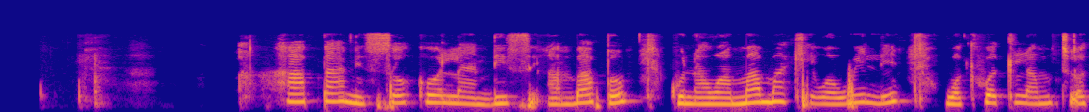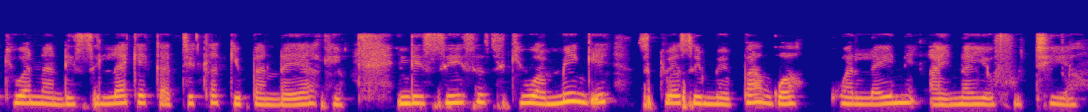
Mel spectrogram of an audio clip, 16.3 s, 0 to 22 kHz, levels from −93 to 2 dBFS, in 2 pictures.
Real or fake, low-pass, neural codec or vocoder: real; 7.2 kHz; none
